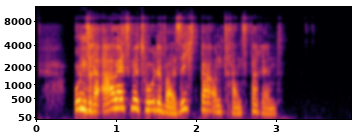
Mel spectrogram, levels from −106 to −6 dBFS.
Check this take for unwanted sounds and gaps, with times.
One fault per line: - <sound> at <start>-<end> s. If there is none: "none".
none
